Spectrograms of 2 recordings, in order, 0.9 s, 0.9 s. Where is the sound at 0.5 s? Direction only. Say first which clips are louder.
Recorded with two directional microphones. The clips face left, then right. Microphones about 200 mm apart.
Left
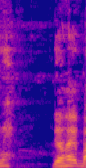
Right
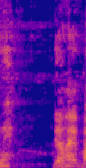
Left 9 dB; 50° left (ahead or behind).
